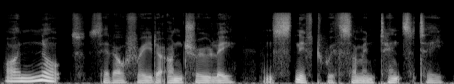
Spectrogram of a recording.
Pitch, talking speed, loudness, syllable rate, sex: 100 Hz, 130 wpm, -19 LUFS, 4.4 syllables/s, male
